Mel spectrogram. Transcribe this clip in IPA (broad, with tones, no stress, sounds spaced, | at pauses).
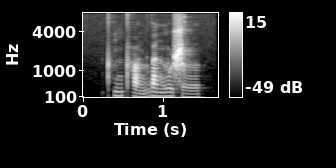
pʰ i˨˦ ŋ pʰ ɑ˨˩ ŋ ɻ w a˥˨ n l u˥˨ ʂ ɤ˨˩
